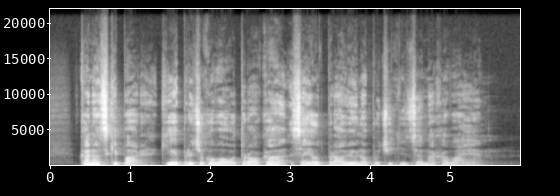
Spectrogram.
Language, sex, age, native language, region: Slovenian, male, 50-59, Slovenian, Savinja region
